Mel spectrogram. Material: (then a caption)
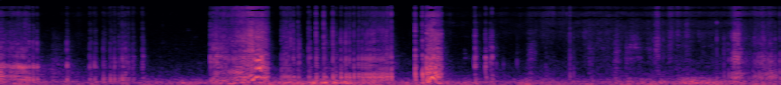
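Nylon coil. A yellow plastic coil zipper on a Minion fabric pencil case is zipped and unzipped, its slider pulled with a fingertip and nail. Soft raspy zipping runs come in bursts, with brighter, louder pulls around two and a half and four and a half seconds, over a steady low rumble.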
